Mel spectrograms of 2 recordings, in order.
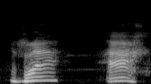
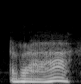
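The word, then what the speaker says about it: ראה: Génesis 9:22, la palabra hebrea para decir vio, es esta palabra que se pronuncia así, Ra'aj.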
